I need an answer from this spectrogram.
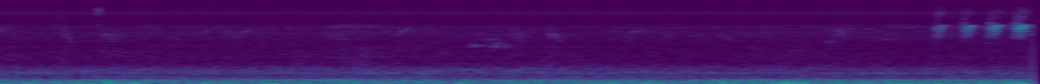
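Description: Faint uneven low rumble with a steady low hum underneath. Near the end a bird starts a quick run of rising high chirps, several a second.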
